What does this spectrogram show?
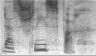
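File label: "locker", English word; Multi-Lingual Talking Picture Dictionary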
